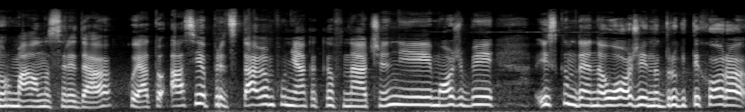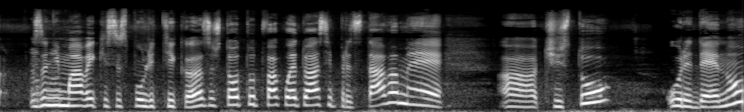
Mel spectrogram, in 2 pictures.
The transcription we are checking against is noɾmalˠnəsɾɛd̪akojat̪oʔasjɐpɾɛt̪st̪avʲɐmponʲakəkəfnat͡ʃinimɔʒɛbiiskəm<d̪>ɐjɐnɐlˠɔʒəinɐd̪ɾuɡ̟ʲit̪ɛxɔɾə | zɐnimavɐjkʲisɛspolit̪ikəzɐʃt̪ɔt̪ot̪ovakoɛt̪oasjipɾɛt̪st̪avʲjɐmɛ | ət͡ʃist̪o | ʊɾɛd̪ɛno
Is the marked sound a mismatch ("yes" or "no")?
no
